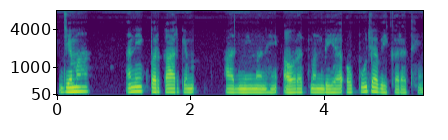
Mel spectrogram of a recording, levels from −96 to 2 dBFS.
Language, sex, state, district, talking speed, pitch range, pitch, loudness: Chhattisgarhi, male, Chhattisgarh, Raigarh, 185 wpm, 115-140 Hz, 120 Hz, -19 LUFS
